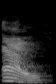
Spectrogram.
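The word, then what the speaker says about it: elles: और अगर फीमेल का ग्रुप है, कहीं पे बहुत सारे फीमेल हैं, तो वहाँ पे हम बोलेंगे एल, ELLS, एल। स्पेलिंग अलग है लेकिन प्रोनाउंसिएशन सेम है।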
